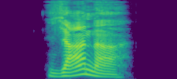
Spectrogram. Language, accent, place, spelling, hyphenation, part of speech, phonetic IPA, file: German, Germany, Berlin, Jana, Ja‧na, proper noun, [ˈjaːna], De-Jana.ogg
- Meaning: a female given name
